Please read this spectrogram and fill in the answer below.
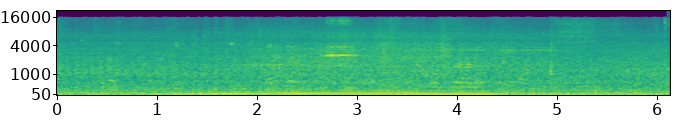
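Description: Busy street traffic noise with a vehicle engine's low rumble, heaviest in the middle and easing off about four and a half seconds in, and faint voices in the background.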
